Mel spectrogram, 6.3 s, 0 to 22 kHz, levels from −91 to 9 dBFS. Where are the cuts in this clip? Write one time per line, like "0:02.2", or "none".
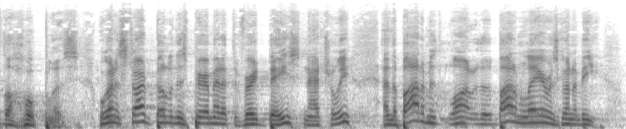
none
